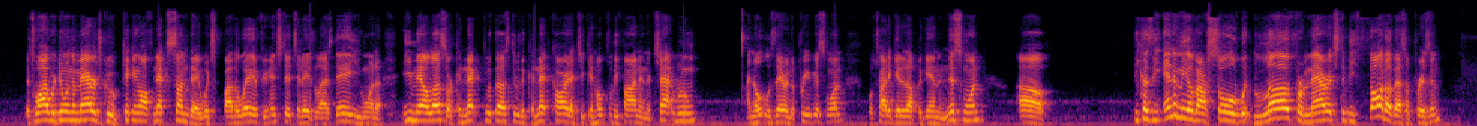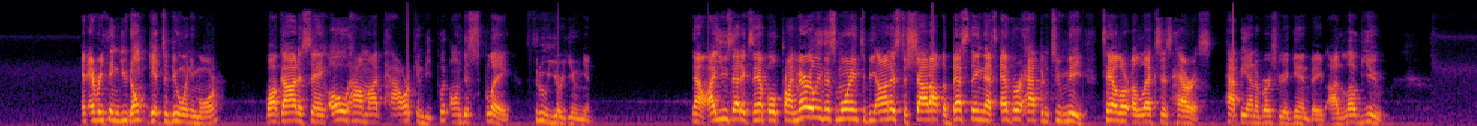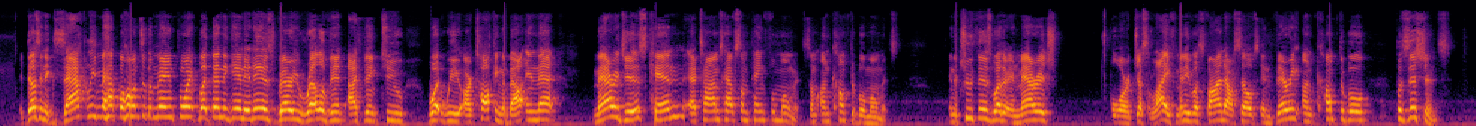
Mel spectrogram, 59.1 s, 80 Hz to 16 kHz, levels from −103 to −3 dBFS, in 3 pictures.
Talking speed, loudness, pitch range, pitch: 195 wpm, -24 LUFS, 135-210 Hz, 180 Hz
